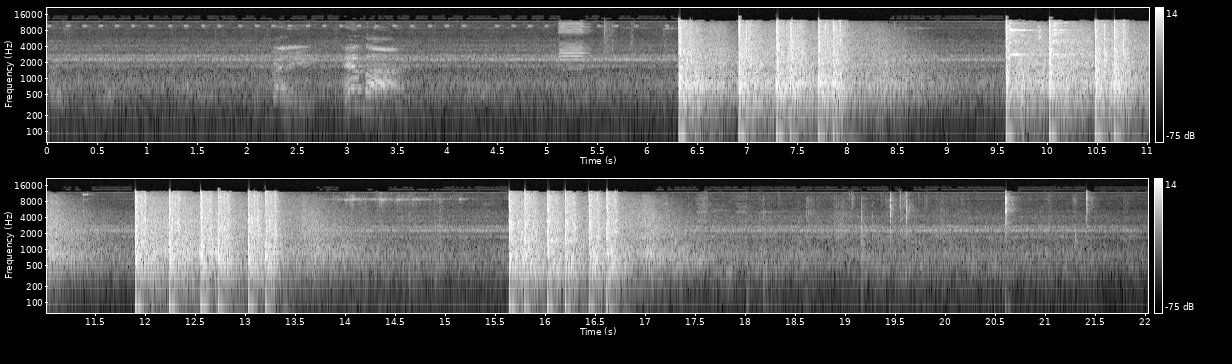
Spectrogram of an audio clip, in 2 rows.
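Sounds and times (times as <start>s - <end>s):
pistol shots: 6.3s - 9.0s, 9.6s - 14.3s, 15.6s - 17.6s.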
